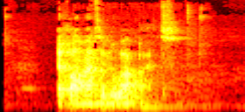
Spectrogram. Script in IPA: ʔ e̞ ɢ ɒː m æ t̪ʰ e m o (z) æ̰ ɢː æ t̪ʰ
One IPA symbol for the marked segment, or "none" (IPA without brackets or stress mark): v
